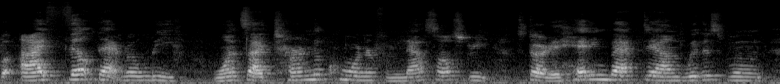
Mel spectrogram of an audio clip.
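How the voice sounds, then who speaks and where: In an American accent, a woman speaks very slowly with fairly even intonation, amid audible room echo and noticeable background noise. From Princeton, New Jersey. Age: 70s. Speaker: community elder, panelist. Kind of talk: panel discussion, personal testimony.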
